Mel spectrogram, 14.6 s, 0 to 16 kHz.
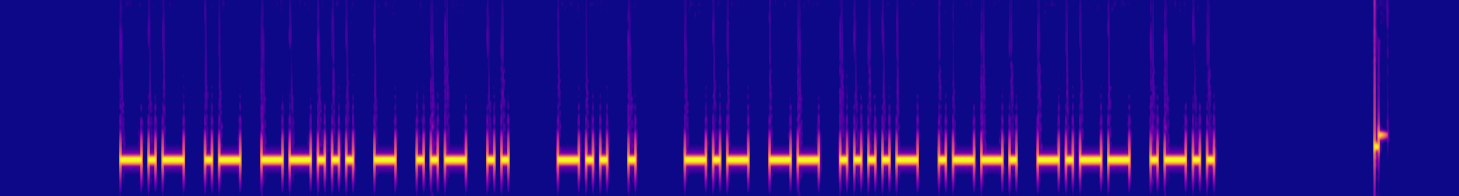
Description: Morse code, heard as a keyed tone, about 17 wpm, 700 Hz. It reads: KA7TUI DE KM4PYL
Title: USA Callsign DE Callsign 17wpm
